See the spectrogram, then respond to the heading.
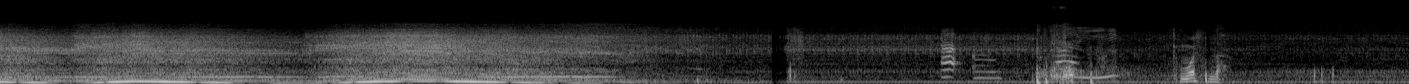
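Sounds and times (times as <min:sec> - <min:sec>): diesel engine revving: 0:00.0 - 0:14.0
diesel engine idling: 0:05.0 - 0:14.0.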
